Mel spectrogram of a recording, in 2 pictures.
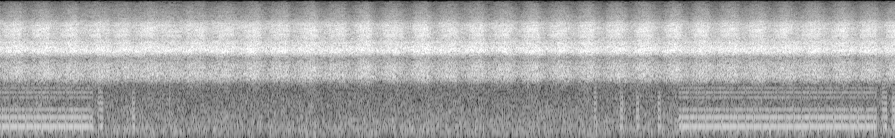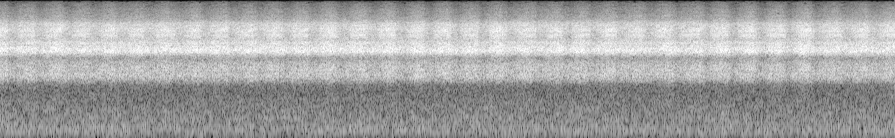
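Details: High, unbroken cricket buzzing from a Korčula bay in Croatia, pulsing rhythmically roughly twice each second. A low droning tone with overtones appears briefly at the opening and again for a short stretch around the middle.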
